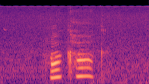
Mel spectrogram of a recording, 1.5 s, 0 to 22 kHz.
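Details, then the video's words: Common raven at Paramount Ranch, Santa Monica Mountains, California, on 28 January 2021, with a red-tailed hawk circling above, gives two short, hoarse, mid-pitched croaking notes in quick succession, the second slightly longer. "Mean Raven Call - Hawk Call - Plain Raven Talk"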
